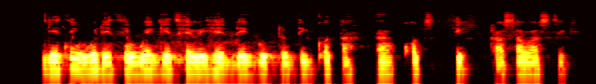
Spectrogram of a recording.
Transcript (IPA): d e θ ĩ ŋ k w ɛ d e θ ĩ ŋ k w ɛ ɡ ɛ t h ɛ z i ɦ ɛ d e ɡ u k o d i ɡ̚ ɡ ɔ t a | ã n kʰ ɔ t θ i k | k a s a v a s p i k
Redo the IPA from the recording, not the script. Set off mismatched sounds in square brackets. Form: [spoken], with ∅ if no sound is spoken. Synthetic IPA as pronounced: d e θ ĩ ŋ k w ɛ d e θ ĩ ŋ k w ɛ ɡ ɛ t h ɛ [v] i ɦ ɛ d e ɡ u [t] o d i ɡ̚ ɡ ɔ t a | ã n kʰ ɔ t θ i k | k a s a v a s [t] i k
